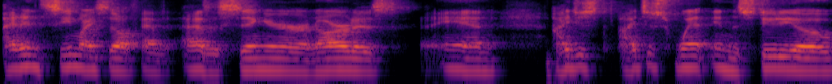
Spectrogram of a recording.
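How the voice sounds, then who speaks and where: A man speaks at a fairly slow pace with monotone, flat intonation. His voice is somewhat breathy. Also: medium pitch for a man. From Quebec, Canada. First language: French. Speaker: country singer. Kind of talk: interview.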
